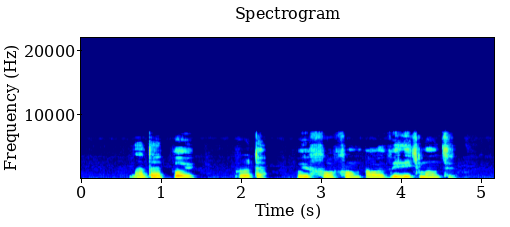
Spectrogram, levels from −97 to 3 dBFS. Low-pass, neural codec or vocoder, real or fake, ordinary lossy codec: 7.2 kHz; codec, 16 kHz, 16 kbps, FreqCodec, larger model; fake; none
